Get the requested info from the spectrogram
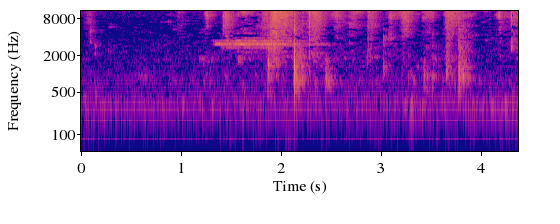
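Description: Paper sheets on a clipboard being handled and flipped over: rustling with a string of light clicks and knocks that starts about a second in.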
